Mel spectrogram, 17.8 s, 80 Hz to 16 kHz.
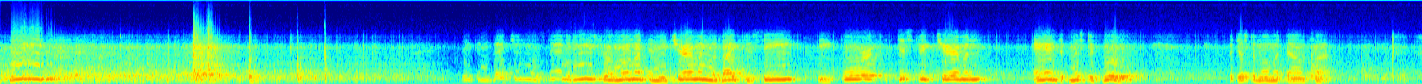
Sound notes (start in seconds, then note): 2.0 gavel knocks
